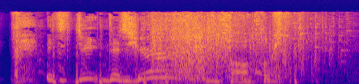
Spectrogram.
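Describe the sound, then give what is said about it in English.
A glass window shatters loudly in a burst of crashing, scattering fragments over about three seconds, while voices laugh and exclaim over the noise before it tapers off. “How can you tell if the windows were smashed in Oakland?”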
